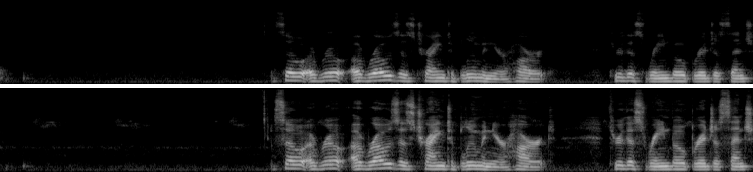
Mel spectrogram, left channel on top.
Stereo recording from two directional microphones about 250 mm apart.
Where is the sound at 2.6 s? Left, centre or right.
Centre.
